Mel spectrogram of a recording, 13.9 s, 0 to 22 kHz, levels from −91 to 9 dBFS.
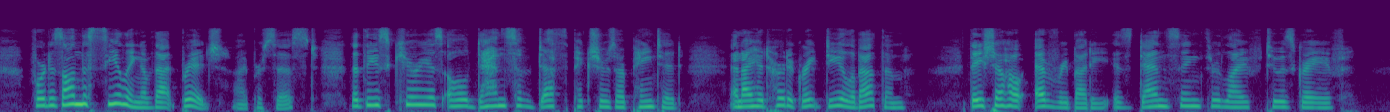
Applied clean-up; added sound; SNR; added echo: none; none; none; none.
